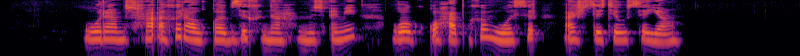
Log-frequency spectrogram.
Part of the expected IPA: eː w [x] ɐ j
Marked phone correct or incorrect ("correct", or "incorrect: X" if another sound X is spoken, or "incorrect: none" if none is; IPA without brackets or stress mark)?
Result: incorrect: s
